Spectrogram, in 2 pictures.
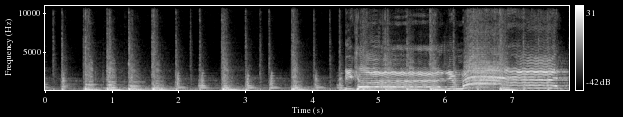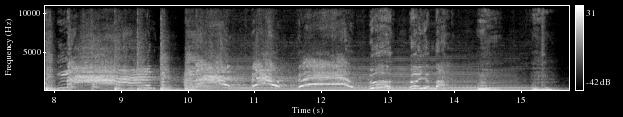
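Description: A slow R&B love song opens with heavy, evenly spaced chord hits, then a raw, screamed vocal wails and howls over sustained band backing, loud and up front.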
